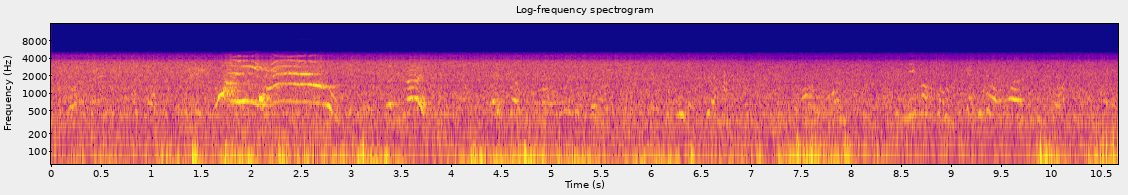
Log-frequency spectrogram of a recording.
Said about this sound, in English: And this would be 60-foot falls.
